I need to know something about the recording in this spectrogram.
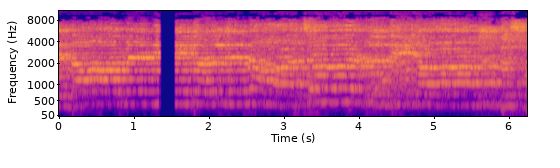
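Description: A high voice singing a naat, an Islamic devotional song, in long held and bending notes. The sound drops out completely for a moment about a second and a half in.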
